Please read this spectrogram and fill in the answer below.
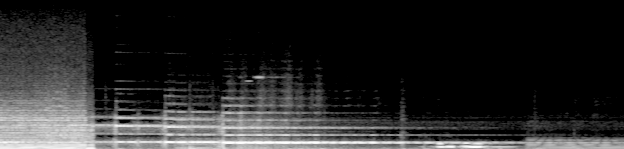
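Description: Live band music: a loud sustained chord stops abruptly about a second in. Electric guitar notes through effects pedals then ring on with echo, with a few plucked notes, and slowly fade. Quieter held tones come back near the end.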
